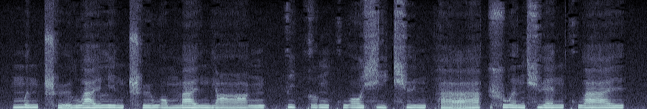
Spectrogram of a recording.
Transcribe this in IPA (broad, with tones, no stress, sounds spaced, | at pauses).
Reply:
m ə˥ n ʈ͡ʂʰ ɻ̩˨˩ l w a˥ ɪ̯ l i˥˩ n ʈ͡ʂʰ ɻ̩˥ w ɔ˥˩ m a˥ ɪ̯ n̪ j ɑ˧˥ ŋ | t̪ i˥˩ k ɤ˥ ŋ kʰ w ɔ˥ ɕ i˥˧ t͡ɕʰ y˥˩ n pʰ ä̰˨˩˦ | ʂ w ə˥˩ n ɕ ɥ ɛ˥ n kʰ w a˥ ɪ̯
